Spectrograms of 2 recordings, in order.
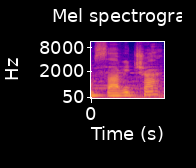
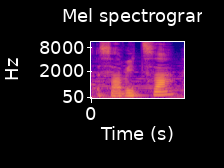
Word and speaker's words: Savica: Slap Savica, not like I pronounce it all the time wrong, Savica, it's Savica, and he is 38 meters high.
